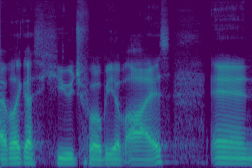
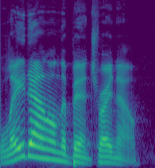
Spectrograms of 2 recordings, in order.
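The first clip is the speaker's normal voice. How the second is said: mock-aggressive, forceful, louder; 3 semitones higher, 10 dB louder than usual. Retelling how a friend ordered the speaker onto a bench, imitating an aggressive order. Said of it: "the most like aggressive".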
